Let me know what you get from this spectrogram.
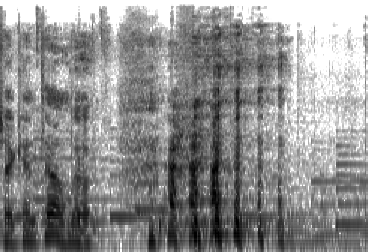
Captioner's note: both laugh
